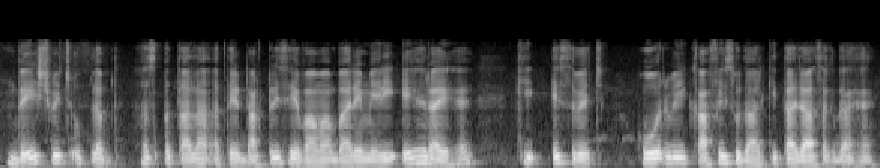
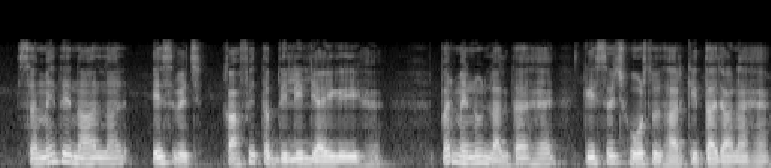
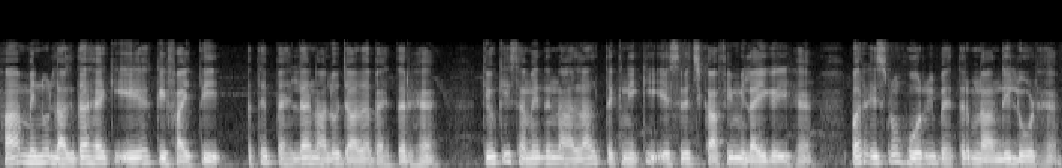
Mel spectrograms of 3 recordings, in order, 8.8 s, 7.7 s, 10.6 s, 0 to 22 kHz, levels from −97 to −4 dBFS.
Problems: constant background noise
